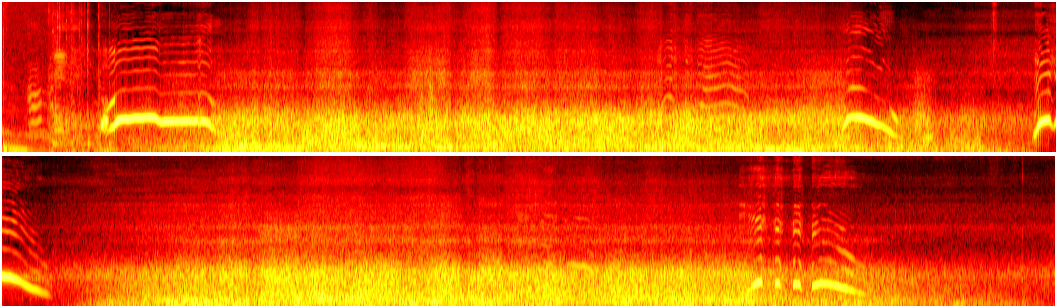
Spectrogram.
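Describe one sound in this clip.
Wind rushes loudly past during a fall.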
